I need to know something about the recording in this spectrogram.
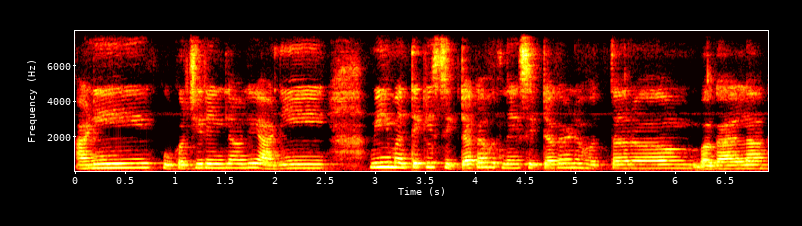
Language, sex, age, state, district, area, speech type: Marathi, female, 30-45, Maharashtra, Akola, urban, spontaneous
